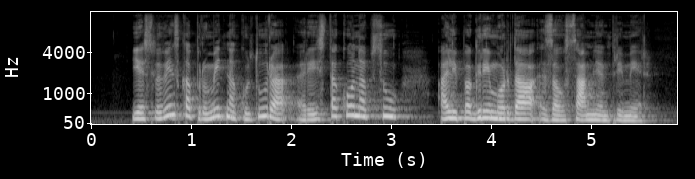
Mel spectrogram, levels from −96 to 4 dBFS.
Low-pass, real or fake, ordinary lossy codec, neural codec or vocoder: 14.4 kHz; real; none; none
